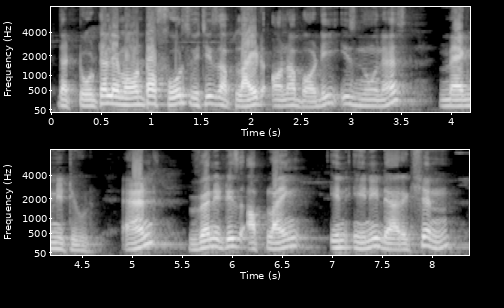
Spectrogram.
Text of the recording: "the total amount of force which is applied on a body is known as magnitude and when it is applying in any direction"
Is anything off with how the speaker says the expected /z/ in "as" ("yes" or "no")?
no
